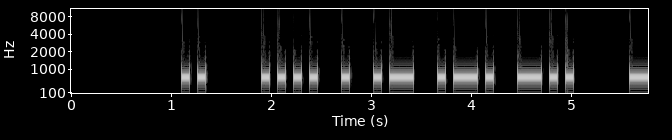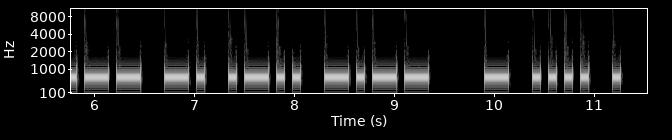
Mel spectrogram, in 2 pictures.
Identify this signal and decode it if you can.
Morse code, heard as a keyed tone, about 15 wpm, 700 Hz. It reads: I HEARD ONLY THE
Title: Sentences from Top 1000 Words - Review Part 2 - 15wpm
